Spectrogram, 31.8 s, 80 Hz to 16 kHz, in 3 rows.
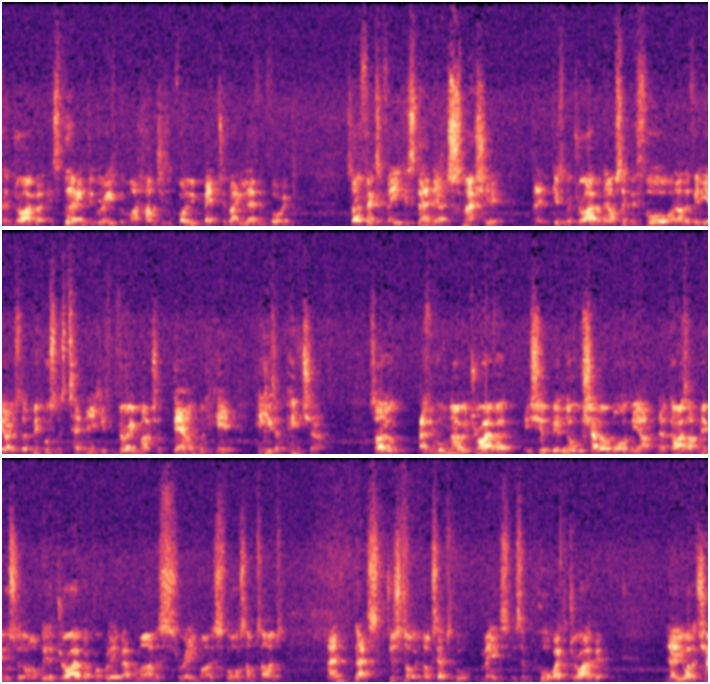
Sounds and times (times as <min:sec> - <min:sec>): Speech: 0:00.0 - 0:04.5, 0:05.2 - 0:30.4, 0:31.1 - 0:31.7.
